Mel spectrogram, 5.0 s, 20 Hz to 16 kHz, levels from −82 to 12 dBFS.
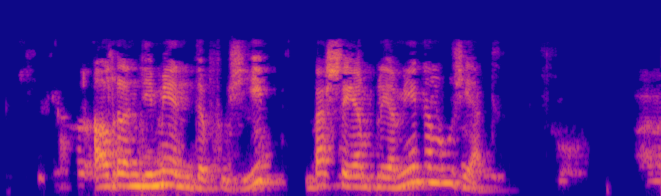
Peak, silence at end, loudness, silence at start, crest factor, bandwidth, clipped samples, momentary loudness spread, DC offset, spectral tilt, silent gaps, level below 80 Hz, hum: -2 dBFS; 0 s; -15 LUFS; 0.3 s; 16 dB; 7.6 kHz; under 0.1%; 13 LU; under 0.1%; -4.5 dB/octave; 2.19-2.28 s, 3.90-4.05 s, 4.42-4.53 s, 4.61-4.75 s; -56 dBFS; none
